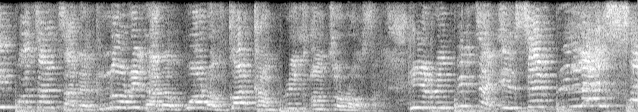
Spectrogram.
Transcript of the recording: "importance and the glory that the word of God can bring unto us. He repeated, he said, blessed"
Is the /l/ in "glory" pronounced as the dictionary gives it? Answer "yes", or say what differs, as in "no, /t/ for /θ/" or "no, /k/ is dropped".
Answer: no, /n/ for /l/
